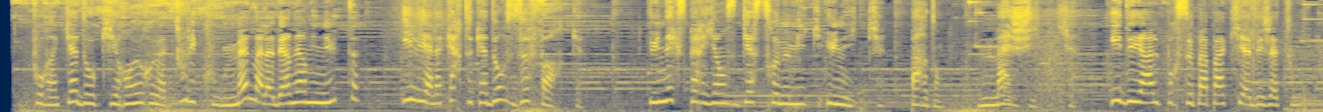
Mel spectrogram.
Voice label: ADVERTISING Christmas edition; voice-talent; The Fork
